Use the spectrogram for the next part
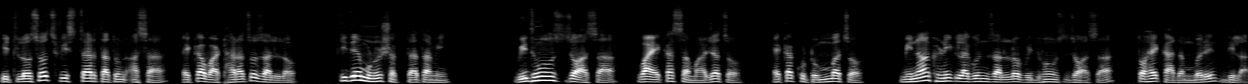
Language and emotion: Goan Konkani, neutral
